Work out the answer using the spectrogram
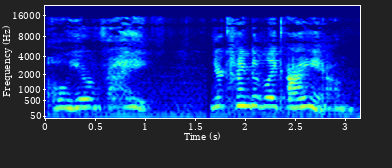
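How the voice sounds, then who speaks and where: A young woman leading a read-aloud lesson for children, talking to the camera in an animated, encouraging, child-directed way. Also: sits high, slow pace. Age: young adult. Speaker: children's teacher. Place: bedroom at home, indoors.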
